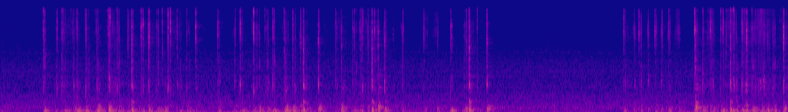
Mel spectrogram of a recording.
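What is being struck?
Slim aluminium keyboard with plastic keys.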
